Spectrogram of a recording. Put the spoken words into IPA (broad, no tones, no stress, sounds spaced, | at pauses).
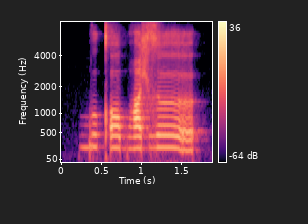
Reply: b u kʼ ɔ bʱ ɑ ʃ z ɵː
